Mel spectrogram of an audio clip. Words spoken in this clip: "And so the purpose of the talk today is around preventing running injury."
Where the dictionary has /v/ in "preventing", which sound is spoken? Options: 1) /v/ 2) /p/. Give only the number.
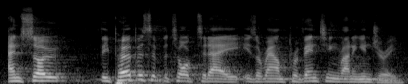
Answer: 1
